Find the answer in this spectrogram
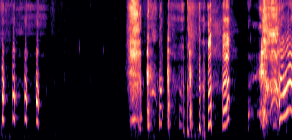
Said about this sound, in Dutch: Klein intermezzo voor mijn hoest.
